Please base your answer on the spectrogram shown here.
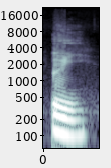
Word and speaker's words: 의: The correct pronunciation is 의. And it feels like pronunciation ư and 이 quickly. 의. In some cases, it is pronounced as ư or 이. And also some people just pronounce it as or e.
